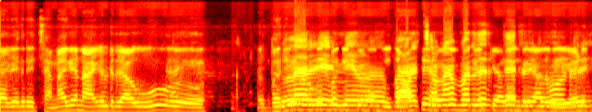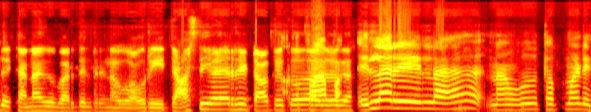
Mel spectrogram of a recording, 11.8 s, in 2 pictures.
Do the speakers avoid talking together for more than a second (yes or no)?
no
